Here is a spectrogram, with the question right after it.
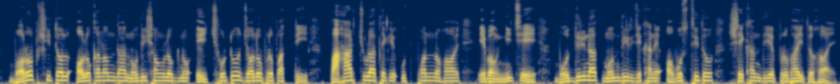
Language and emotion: Bengali, neutral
